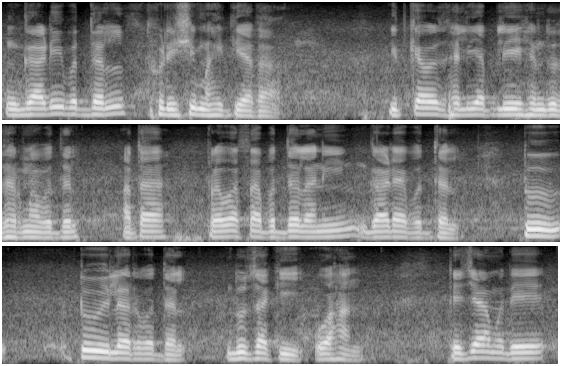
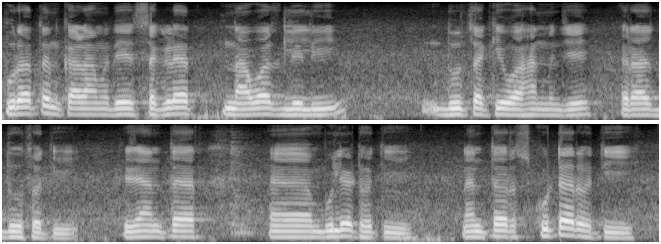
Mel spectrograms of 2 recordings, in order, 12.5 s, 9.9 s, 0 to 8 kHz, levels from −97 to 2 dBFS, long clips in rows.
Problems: none marked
